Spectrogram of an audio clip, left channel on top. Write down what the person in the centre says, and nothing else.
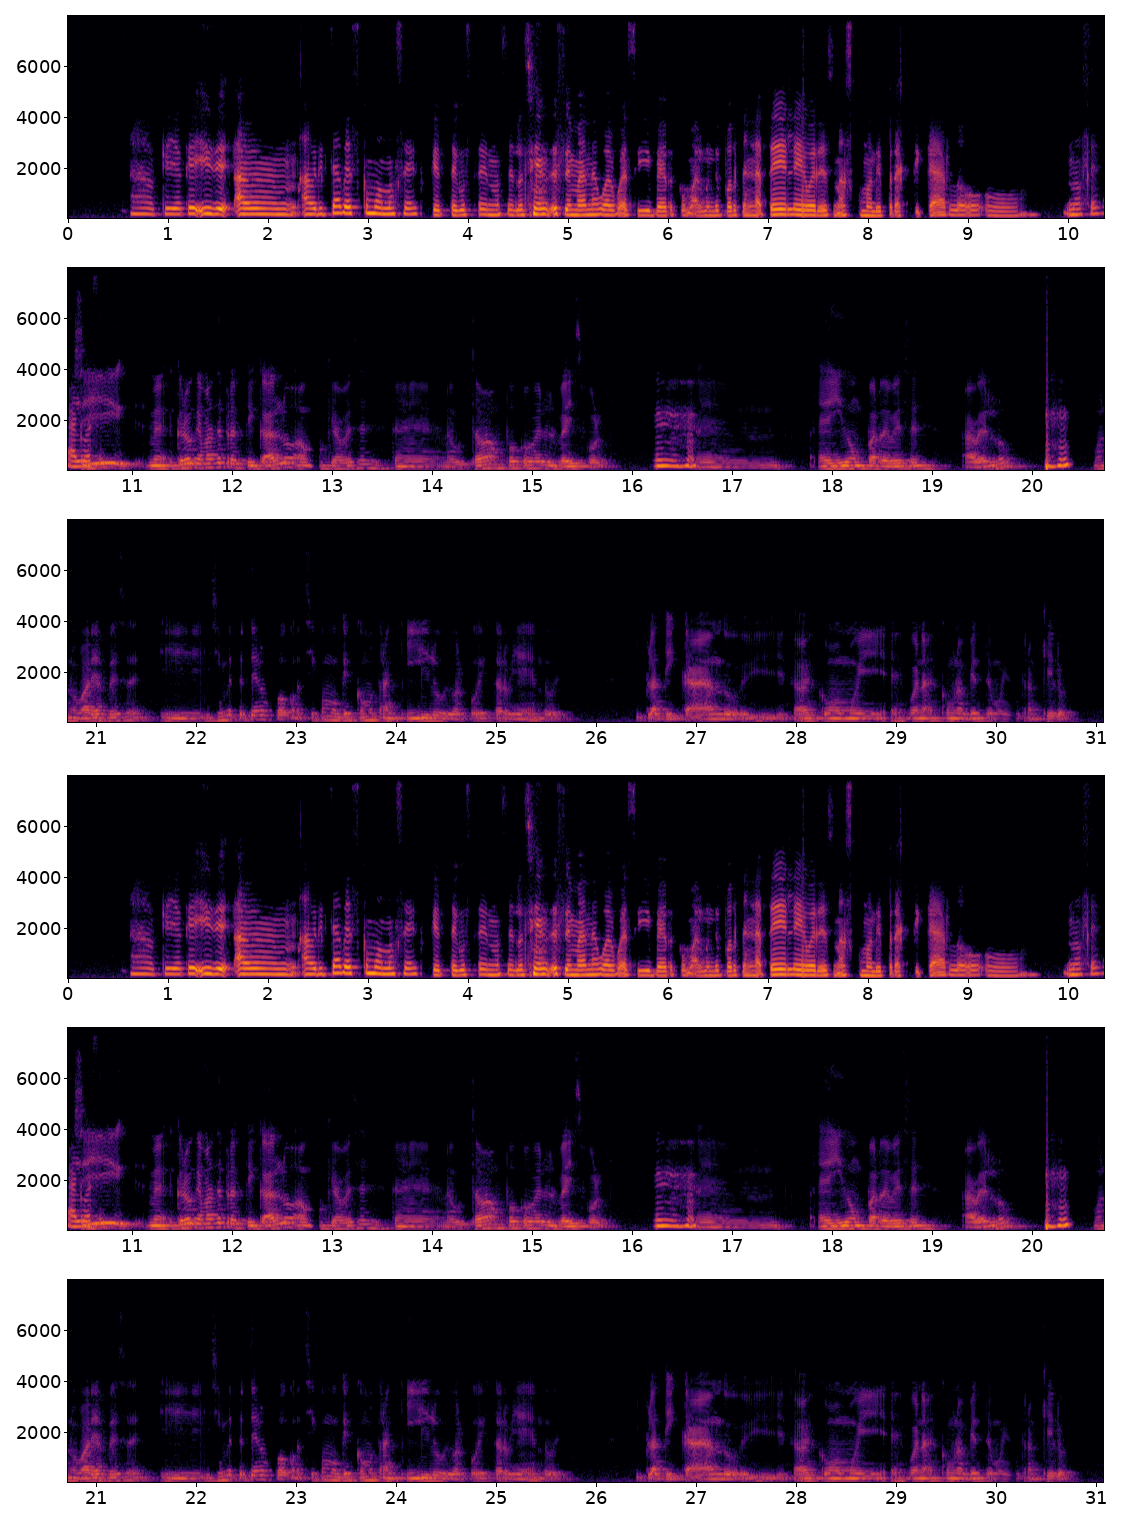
Ah, ok, ok. Y de- am, ahorita ves como, no sé, que te guste, no sé, los <laughs> fines de semana o algo así, ver como algún deporte en la tele, o eres más como de practicarlo, o no sé, algo
así.
Ujú,
ujú.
